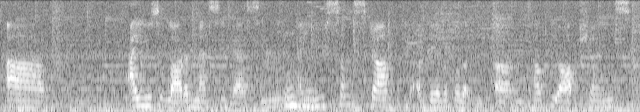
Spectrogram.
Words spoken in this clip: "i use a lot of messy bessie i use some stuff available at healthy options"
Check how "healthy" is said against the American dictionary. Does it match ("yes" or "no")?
yes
